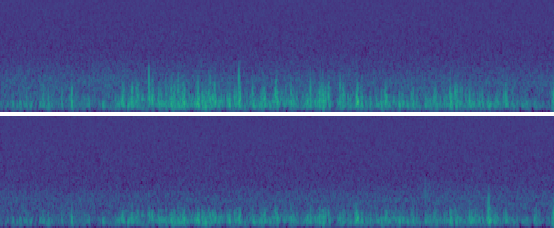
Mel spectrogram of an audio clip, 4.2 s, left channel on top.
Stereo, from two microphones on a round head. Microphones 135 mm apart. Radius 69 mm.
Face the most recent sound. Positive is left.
No sound to turn to.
